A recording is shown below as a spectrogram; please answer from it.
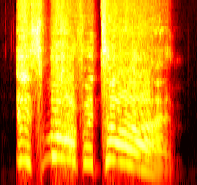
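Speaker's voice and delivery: belted out, loud and heroic. Humoring a chat request for the iconic Power Rangers line: Jason impression. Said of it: "That was my attempt at an impression of Jason".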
